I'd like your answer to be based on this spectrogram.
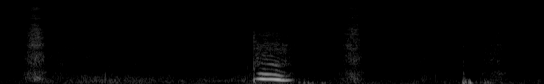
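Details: A single brief voiced sneeze in a quiet room, with a few soft breaths and sniffs around it.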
